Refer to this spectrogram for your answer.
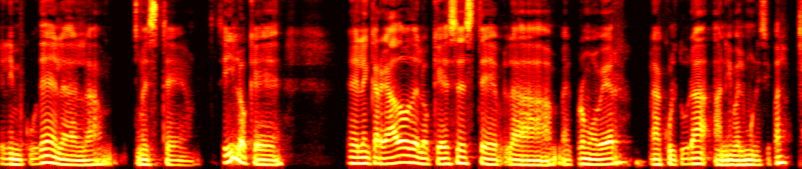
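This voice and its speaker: The delivery is very slow. Nothing can be heard behind the voice in this very clean recording. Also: man, very deep, low pitch for a man, ordinary pitch variation. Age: 40s. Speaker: musician and communications graduate. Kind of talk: casual interview.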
